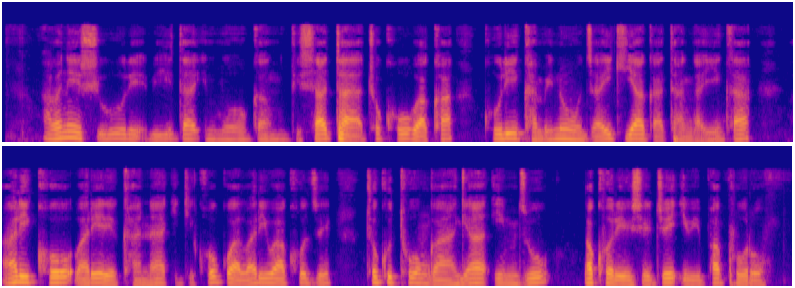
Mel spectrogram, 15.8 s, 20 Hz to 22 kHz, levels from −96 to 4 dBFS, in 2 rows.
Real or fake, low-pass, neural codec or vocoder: fake; 10.8 kHz; codec, 24 kHz, 0.9 kbps, WavTokenizer, medium speech release version 2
